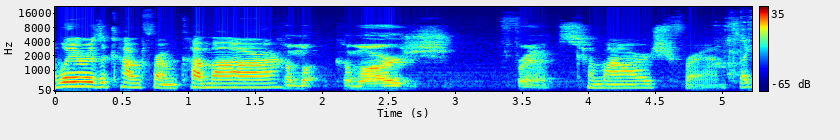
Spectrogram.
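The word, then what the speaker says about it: Camargue: u e Bruce what is how do you pronounce it Flor toell yeah but where is a come from Kamar Kar France Kamar France I got it a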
